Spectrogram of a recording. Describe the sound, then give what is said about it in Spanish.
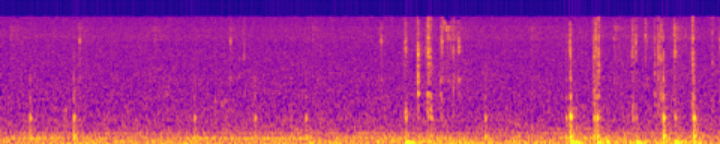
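Typing on a computer keyboard while entering a line of code with a screen reader: quiet, scattered key clicks that grow denser and more rapid toward the end, with no voices. “Ahí escribí hola mundo y ahora vuelvo a poner comilla.”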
